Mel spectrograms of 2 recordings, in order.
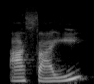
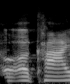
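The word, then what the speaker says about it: açaí: say it right now acai is that how you say it yeah because a lot of people say a Kai ball I'm not saying that wrong at first I was saying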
